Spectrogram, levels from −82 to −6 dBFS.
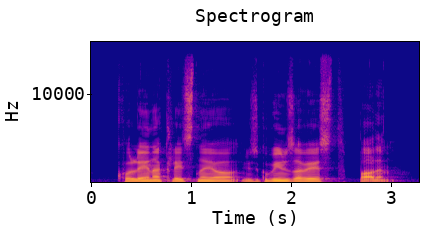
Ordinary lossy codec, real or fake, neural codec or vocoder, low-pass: none; real; none; 14.4 kHz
